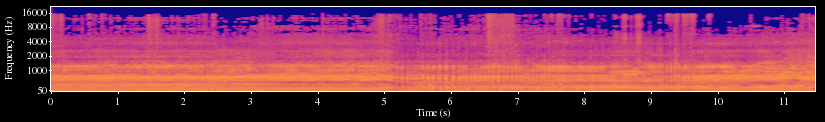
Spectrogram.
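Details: 1967 Yamaha YL1 two-stroke motorcycle, barn find revived after sitting over 40 years, normal running while riding with popped tire tube: crisp ringing note pulling cleanly, easing off and picking up smoothly; goes pretty good.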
